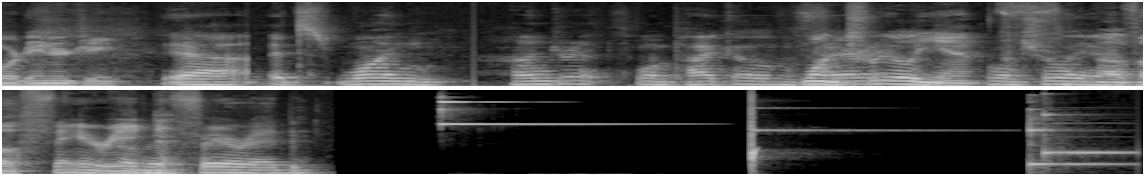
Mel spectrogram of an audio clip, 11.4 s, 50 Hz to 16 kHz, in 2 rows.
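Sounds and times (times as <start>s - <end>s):
speech: 0.1s - 7.4s
phone notification chime: 7.9s - 11.3s.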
